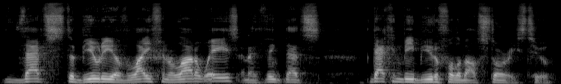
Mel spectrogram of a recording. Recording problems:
none

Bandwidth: 18.5 kHz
